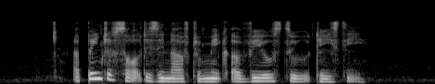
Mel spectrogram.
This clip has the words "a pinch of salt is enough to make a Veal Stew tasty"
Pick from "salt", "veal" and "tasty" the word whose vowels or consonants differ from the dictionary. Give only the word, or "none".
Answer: none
